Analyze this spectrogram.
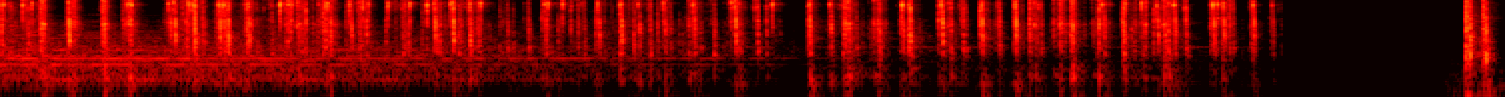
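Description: Rapid typing on a computer keyboard, a fast run of key clicks that stops about six seconds in. A single brief click follows near the end.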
